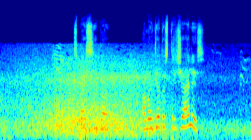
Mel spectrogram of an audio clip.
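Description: A young woman talks close by with animation.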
